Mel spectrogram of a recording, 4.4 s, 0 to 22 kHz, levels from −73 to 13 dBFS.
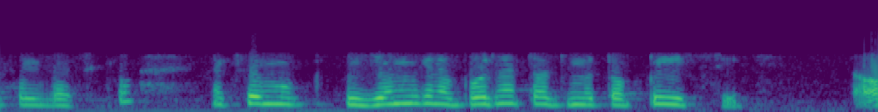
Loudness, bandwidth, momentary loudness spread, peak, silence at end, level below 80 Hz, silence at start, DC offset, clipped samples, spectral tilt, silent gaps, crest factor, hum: -20 LUFS; 3.8 kHz; 14 LU; -4 dBFS; 0 s; -54 dBFS; 0 s; under 0.1%; under 0.1%; -10 dB/octave; none; 16 dB; none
